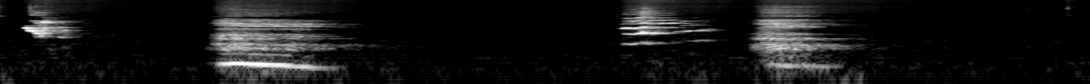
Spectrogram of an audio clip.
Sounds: Sigh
